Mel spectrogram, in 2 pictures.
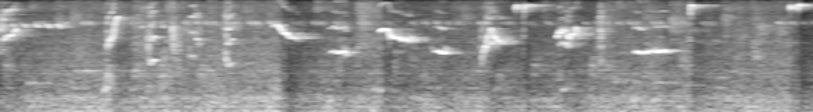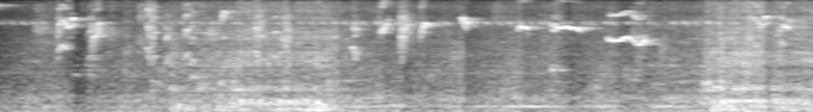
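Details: Rapid high-pitched chirping and thin whistled phrases from a vigorously singing van Hasselt's sunbird, with a continuous water rush that swells midway.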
